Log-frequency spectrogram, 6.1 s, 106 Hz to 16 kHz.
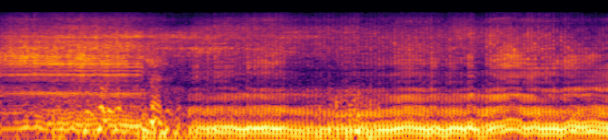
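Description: Yamaha 450 four-stroke single-cylinder dirt bike engine, opened up briefly in the first couple of seconds, then running at steady low revs close by.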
